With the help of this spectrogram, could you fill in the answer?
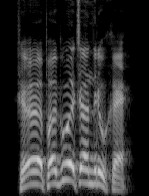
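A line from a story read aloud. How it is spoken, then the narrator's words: Deep bass voice. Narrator (Russian): пробасил он из окна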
